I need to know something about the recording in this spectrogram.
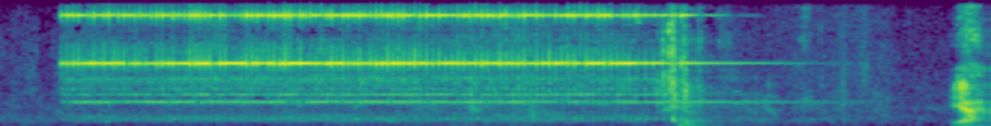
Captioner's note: telephone rings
